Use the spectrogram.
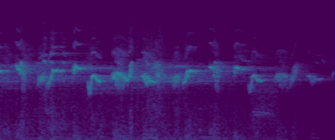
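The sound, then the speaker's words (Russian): A nightingale sings a quick run of high, clear chirps and warbling trills, with rapid notes that rise and fall and no voices over them. “Соловей, певец чудесный. Как поет же он прелестно. Лишь начнет свои рулады, все мы слушать его рады.”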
